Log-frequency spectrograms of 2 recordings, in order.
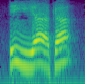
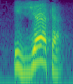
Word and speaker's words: إياك: تجب العناية ببيان رخاوة الياء ليحصل التخلص من شائبة الجيم كما ينطق بعض الأعاجم، وهذا لحن فاحش، فيقرؤون في يقرؤون قوله تعالى إياك إجاك، هذا لحن فاحش.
